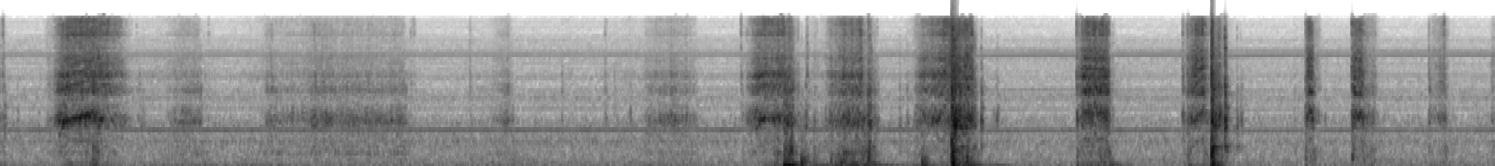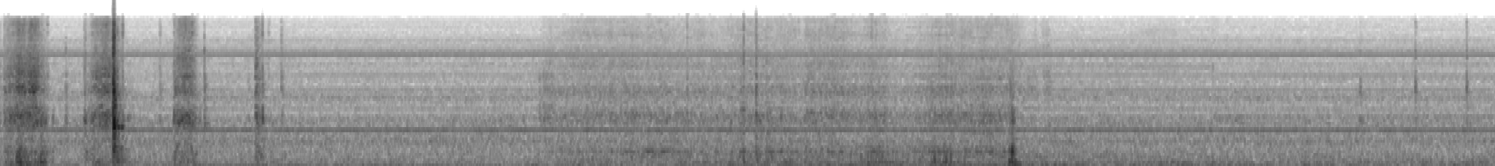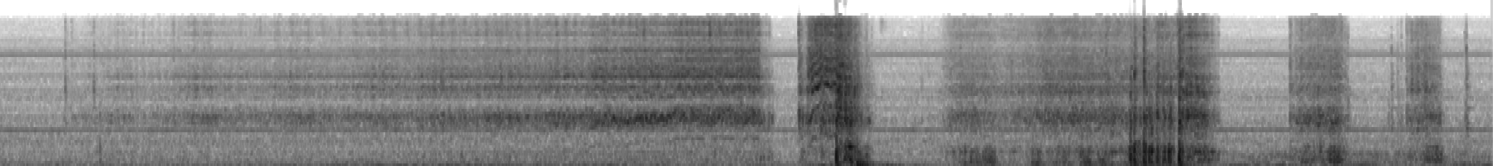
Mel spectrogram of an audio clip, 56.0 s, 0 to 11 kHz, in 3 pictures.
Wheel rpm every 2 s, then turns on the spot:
30, 20, 10, 0, 40, 60, 40, 20, 10, 20, 10, 0, 0, 20, 10, 10, 10, 0, 0, 20, 30, 40, 60, 70, 20, 50, 30, 20.
2-6 18-22 54-56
